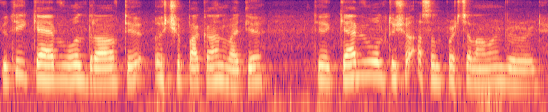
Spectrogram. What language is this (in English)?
Kashmiri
